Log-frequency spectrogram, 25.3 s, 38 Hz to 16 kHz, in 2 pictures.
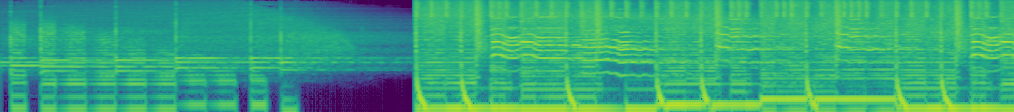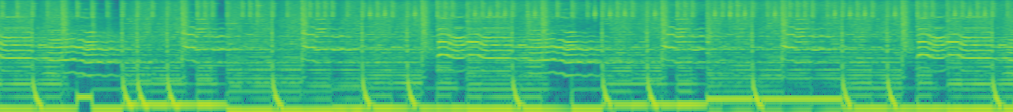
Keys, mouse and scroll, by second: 0.2-4.4 drag, 4.4 scroll down 1, 4.6 click, 5.1 middle click, 5.3 scroll up 2, 5.5 click, 5.8-6.9 drag, 6.9 scroll down 2, 7.2 ctrl+p, 7.7 scroll up 1, 8.0 click, 8.2 click, 8.3 middle click, 8.5 s, 9.0 g, 9.8 ], 10.1 alt+d, 11.3 alt+d, 11.8 r, 12.4 KP_3, 12.8 middle click, 13.0 g, 14.0 click, 14.4 r, 15.4 click, 15.9 click, 16.5 g, 17.3 scroll down 2, 17.6 click, 17.7 middle click, 17.8 scroll down 1, 18.0-19.5 shift+middle drag, 19.5-20.6 scroll up 2, 20.6-21.1 scroll up 2, 21.1 click, 21.3 g, 23.0 click, 23.2 click, 23.4 click, 24.0 click, 24.2 click, 24.5 shift+middle click, 24.7-25.3 scroll up 3.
